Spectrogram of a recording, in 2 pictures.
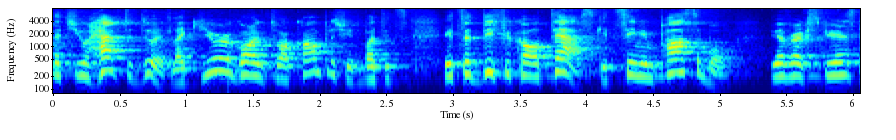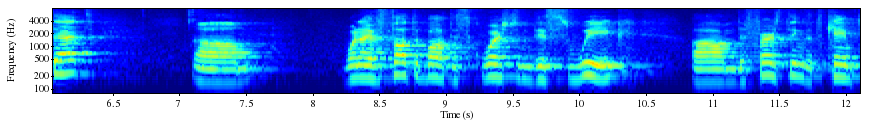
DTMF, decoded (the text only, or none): none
